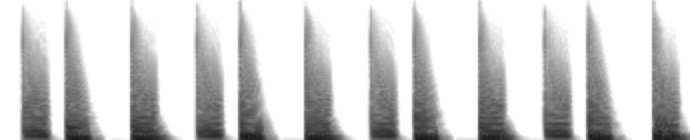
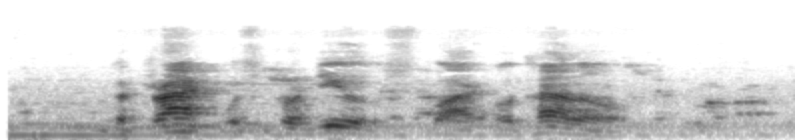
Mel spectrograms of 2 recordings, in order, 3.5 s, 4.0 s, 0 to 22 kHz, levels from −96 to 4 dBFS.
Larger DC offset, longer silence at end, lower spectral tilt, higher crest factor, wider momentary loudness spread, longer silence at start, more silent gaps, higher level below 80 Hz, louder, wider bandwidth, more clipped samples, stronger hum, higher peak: neither; second, 0 s vs 0.2 s; first, -7 dB/octave vs -5.5 dB/octave; second, 14 dB vs 20 dB; second, 3 LU vs 25 LU; about the same, 0.1 s vs 0.1 s; first, 1.79-1.83 s vs none; first, -18 dBFS vs -64 dBFS; first, -19 LUFS vs -22 LUFS; about the same, 11.5 kHz vs 10.5 kHz; neither; neither; about the same, -2 dBFS vs -4 dBFS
